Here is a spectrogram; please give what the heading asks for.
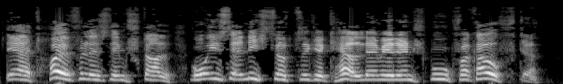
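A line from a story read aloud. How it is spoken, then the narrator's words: Terrified miller shouting. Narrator (German): Voll Entsetzen der Müller schrie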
